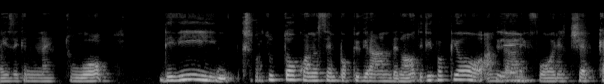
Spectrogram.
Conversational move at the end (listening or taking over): listening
